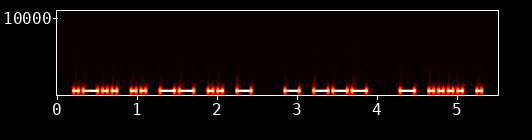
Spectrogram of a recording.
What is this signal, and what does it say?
Morse code, heard as a keyed tone, about 20 wpm, 700 Hz. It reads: LIMIT TO THE
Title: Sets of 8 Words - 20wpm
